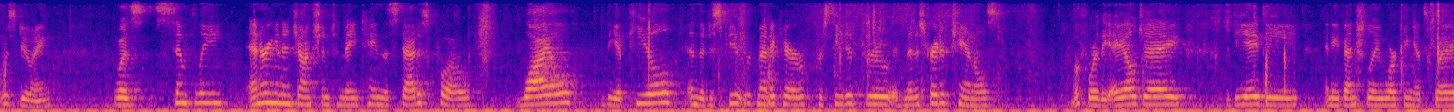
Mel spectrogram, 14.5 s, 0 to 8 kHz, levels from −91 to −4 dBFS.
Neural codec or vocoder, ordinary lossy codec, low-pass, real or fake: none; Opus, 16 kbps; 7.2 kHz; real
